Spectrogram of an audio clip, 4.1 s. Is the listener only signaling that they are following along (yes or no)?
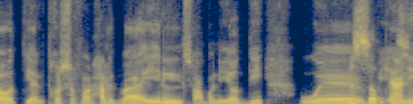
yes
